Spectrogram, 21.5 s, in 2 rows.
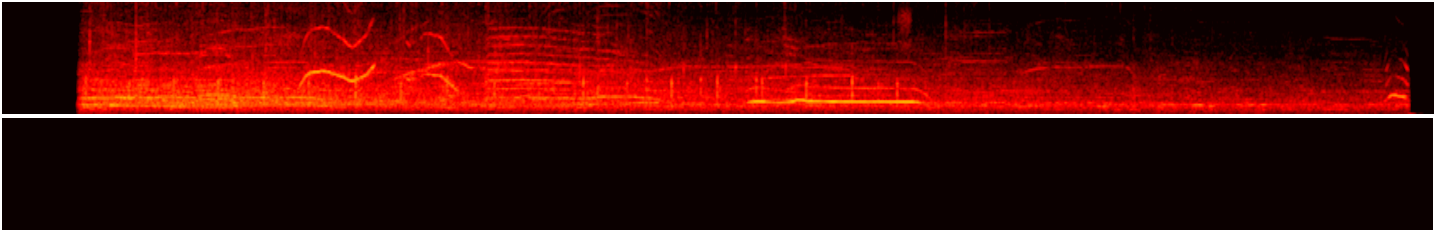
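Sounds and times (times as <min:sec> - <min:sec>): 
crowds: 0:00.6 - 0:10.6.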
